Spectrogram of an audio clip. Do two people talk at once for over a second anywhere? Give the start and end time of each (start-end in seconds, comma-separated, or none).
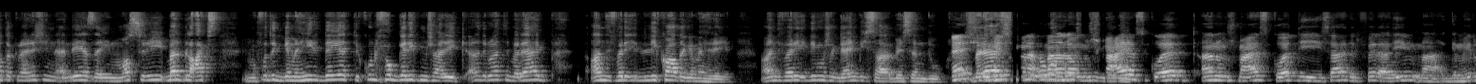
9.5-11.5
